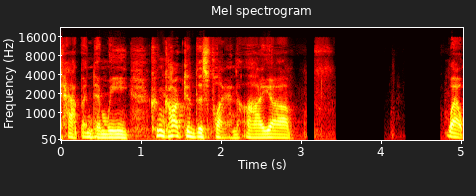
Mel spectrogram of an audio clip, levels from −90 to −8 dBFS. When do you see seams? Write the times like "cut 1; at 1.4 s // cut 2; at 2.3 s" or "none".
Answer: none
